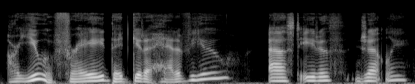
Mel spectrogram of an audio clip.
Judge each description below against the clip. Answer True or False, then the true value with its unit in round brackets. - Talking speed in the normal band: True (160 wpm)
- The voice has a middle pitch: True (165 Hz)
